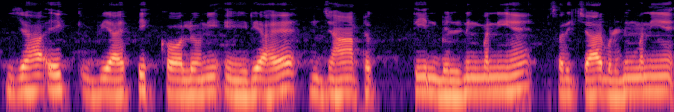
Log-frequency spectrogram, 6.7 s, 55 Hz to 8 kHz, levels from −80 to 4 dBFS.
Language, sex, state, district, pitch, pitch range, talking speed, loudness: Hindi, male, Uttar Pradesh, Lucknow, 130 Hz, 120-135 Hz, 150 wpm, -15 LUFS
